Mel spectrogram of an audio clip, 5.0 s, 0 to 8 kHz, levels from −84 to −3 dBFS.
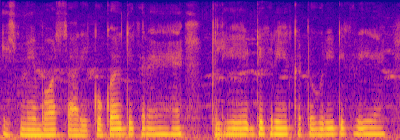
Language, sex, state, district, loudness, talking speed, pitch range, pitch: Hindi, male, Uttar Pradesh, Lucknow, -15 LUFS, 180 wpm, 120-130 Hz, 130 Hz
